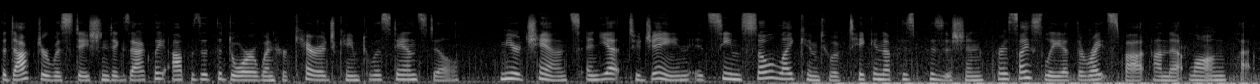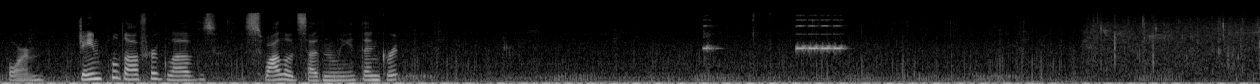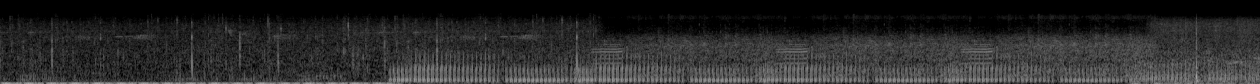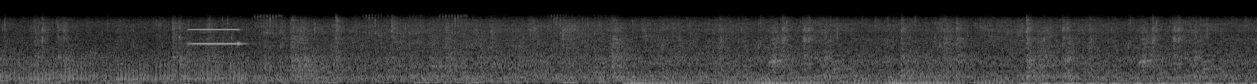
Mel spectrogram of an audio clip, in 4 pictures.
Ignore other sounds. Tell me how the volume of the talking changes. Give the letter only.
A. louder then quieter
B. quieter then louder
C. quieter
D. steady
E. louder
D.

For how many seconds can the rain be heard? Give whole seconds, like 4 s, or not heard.
50 s.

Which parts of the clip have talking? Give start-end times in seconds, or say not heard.
0.0-16.6.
